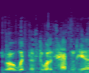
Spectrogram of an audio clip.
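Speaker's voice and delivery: usual speaking voice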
